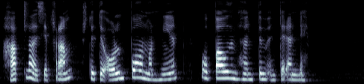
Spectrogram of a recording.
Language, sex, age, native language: Icelandic, female, 40-49, Icelandic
